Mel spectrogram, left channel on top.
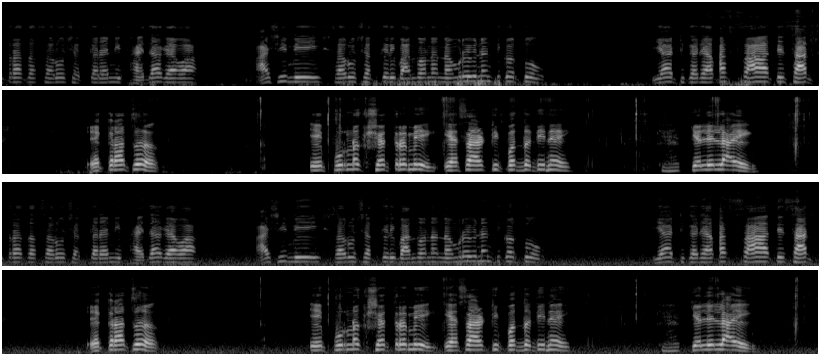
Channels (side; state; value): right; noise; rumble, 28 dB below the sound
